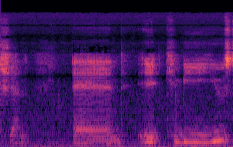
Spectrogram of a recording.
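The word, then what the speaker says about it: 神: that's most commonly used and in Chinese it's pronounced Shen and it can be used to describe spirit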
